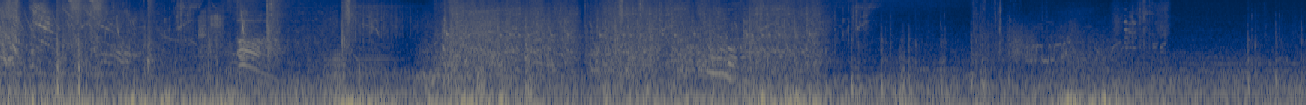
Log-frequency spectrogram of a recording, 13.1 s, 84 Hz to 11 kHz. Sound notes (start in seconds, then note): 2.9 gun firing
